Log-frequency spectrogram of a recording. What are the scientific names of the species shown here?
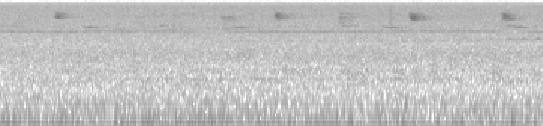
Basileuterus rufifrons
